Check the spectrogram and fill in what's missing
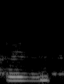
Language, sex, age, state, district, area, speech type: Malayalam, female, 45-60, Kerala, Idukki, rural, conversation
